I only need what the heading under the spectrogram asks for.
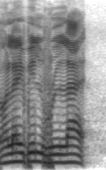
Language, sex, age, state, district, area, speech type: Tamil, male, 45-60, Tamil Nadu, Viluppuram, rural, read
